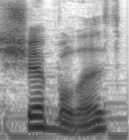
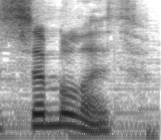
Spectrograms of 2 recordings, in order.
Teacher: The Gileadites pronounced the word with the SH sound, shibboleth, but the Ephraimites pronounced it sibboleth without the SH sound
